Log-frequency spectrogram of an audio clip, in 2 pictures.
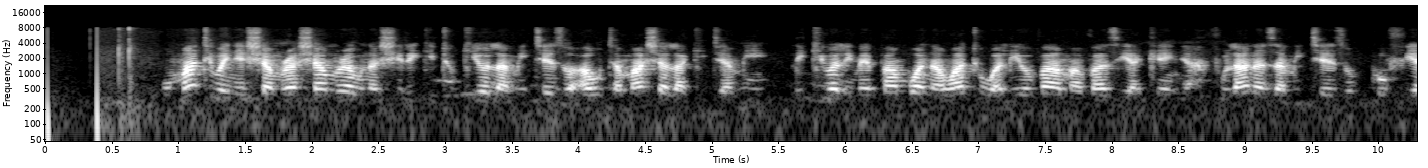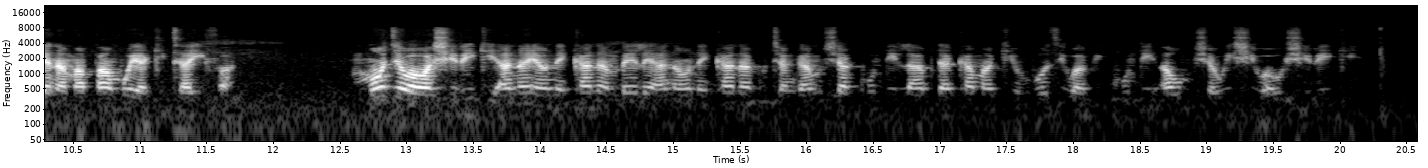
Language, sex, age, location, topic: Swahili, male, 18-24, Kisumu, government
